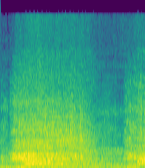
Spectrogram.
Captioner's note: loud growl; snarls; screams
